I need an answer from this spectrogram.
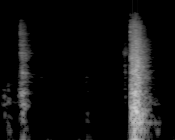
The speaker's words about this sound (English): She slammed the door nearly as hard as she'd slapped my face.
